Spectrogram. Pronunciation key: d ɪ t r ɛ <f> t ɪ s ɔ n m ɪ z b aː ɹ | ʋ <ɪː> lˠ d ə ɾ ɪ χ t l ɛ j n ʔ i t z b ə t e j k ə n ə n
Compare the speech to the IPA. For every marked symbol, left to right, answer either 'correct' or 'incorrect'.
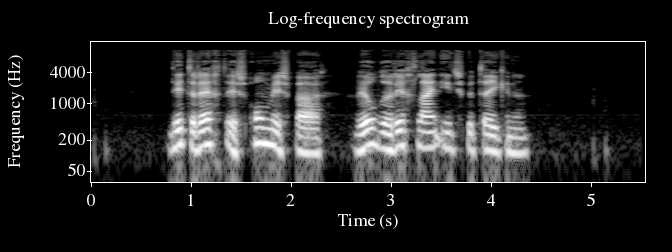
incorrect: χ, incorrect: ɪ

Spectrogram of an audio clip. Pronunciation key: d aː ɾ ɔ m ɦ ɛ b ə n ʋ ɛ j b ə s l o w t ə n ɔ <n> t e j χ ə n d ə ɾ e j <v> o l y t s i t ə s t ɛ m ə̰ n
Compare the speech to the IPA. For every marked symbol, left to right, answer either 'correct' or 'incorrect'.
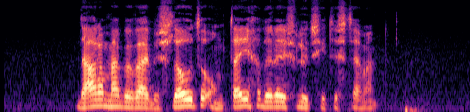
incorrect: m, incorrect: z

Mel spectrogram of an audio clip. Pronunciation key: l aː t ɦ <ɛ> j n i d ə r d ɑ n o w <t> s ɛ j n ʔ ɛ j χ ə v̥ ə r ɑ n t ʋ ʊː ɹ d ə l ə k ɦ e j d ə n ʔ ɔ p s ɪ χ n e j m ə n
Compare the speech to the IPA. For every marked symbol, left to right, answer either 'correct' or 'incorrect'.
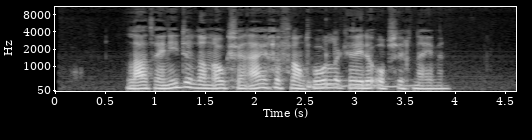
correct, incorrect: k

